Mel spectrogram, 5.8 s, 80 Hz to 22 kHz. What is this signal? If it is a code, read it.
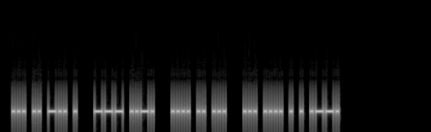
Morse code, heard as a keyed tone, about 34 wpm, 700 Hz. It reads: SIDE OF HIS SHEEP
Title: Dit Challenge 35wpm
